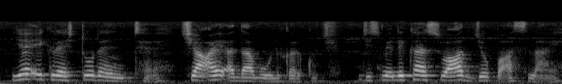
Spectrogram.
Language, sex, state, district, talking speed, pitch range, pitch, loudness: Hindi, female, Bihar, Madhepura, 160 wpm, 140-205 Hz, 170 Hz, -29 LUFS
